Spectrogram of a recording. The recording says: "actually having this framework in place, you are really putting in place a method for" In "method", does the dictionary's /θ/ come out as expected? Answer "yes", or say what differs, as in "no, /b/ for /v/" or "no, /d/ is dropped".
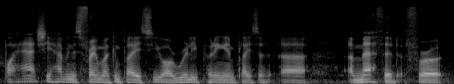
yes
